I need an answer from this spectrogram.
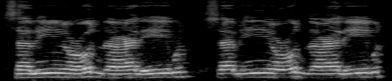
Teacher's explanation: तो ऐसे नहीं करना, आवाज को नाक में नहीं ले जाना, आवाज को नाक में ले जाकर लंबा नहीं करना। · आवाज को नाक में नहीं ले जाना यही इजहार है, नून को जाहिर करके पढ़ना है।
